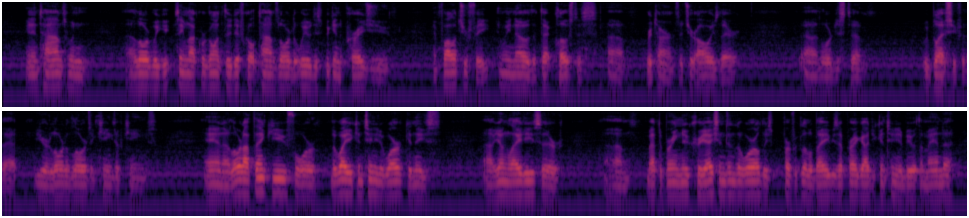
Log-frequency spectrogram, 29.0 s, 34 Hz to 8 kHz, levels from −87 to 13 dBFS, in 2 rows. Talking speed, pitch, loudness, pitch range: 205 wpm, 90 Hz, -45 LUFS, 60-100 Hz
